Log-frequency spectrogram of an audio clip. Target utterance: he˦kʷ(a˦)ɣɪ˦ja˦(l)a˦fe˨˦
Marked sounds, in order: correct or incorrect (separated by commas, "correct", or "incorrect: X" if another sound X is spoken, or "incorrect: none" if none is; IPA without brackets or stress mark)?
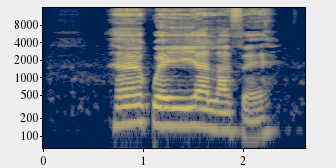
incorrect: e˦, correct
